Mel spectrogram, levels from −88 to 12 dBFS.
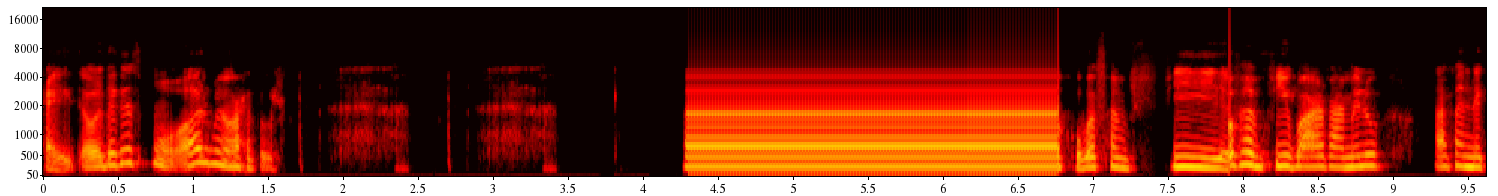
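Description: Speech clip with two kinds of fault. A CD skip occurs twice: at 2.59 s the audio mutes for roughly 10 ms, and at 7.90 s for a few milliseconds. In each case playback resumes from a different point, heard as a tick followed by an abrupt discontinuity in the speech. This is the signature of the pickup laser being knocked off its track onto another turn of the disc spiral, after which the player briefly mutes while it relocks. From 4.30 s to 6.76 s a system hang loop takes over. A single 20 ms fragment of audio repeats exactly, over a hundred times, producing a steady 50 Hz buzz in place of the speech. The cause is the host or audio driver freezing while the sound hardware keeps cycling through its ring buffer. The very short loop period indicates a small buffer, around 20 ms.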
